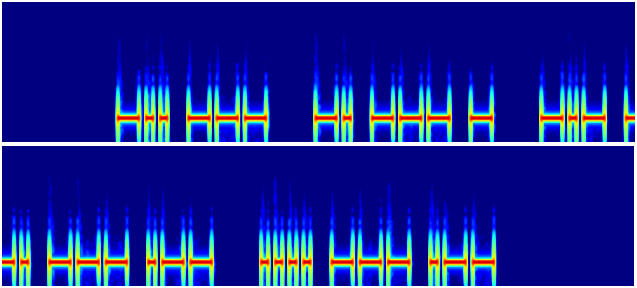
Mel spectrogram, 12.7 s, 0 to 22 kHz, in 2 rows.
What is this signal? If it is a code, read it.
Morse code, heard as a keyed tone, about 17 wpm, 700 Hz. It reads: DO NOT KNOW HOW
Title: Sets of 4 Words 17wpm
